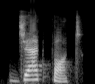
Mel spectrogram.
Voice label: "jackpot", Indian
